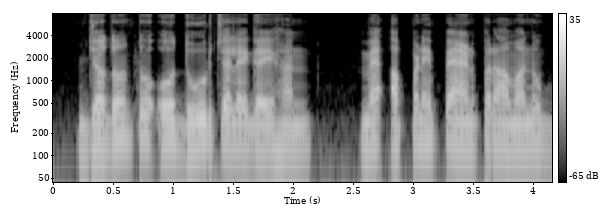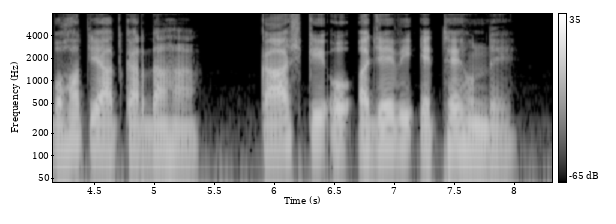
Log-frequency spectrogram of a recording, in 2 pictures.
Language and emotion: Punjabi, sad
